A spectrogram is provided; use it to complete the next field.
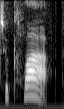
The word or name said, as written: clap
